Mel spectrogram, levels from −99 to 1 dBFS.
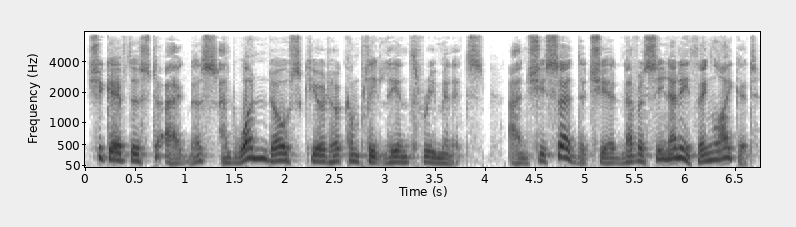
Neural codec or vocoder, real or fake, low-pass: none; real; 7.2 kHz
